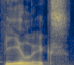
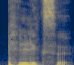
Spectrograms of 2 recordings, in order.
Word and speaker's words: Felix: Instead of saying Felix, you say Felix. So, instead of F, say it with a P.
